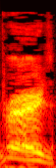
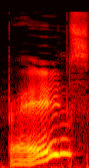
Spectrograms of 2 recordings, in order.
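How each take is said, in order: First: It is said like an urgent, excited alert. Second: It is said like an asking, searching question. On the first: The speaker has spotted someone. "Or if you saw him, like brains" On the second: The speaker is asking where someone is. "like brains is like, do you know where he is?"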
